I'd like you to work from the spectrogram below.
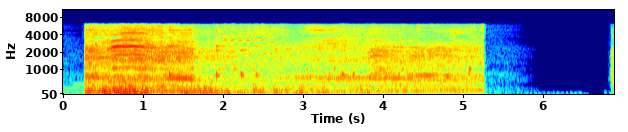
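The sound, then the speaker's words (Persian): Sheep bleat loudly and continuously for about five seconds, several overlapping voices forming a steady, wavering chorus before cutting off abruptly into silence. “بله صدای گوسفندان بود”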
